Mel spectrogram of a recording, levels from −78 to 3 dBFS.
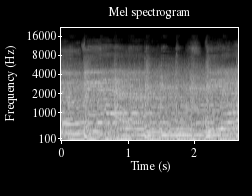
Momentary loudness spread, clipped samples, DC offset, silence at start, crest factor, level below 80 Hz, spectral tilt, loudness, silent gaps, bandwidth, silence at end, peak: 1 LU; under 0.1%; under 0.1%; 0 s; 10 dB; -20 dBFS; -5.5 dB/octave; -11 LUFS; none; 13.5 kHz; 0 s; 0 dBFS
